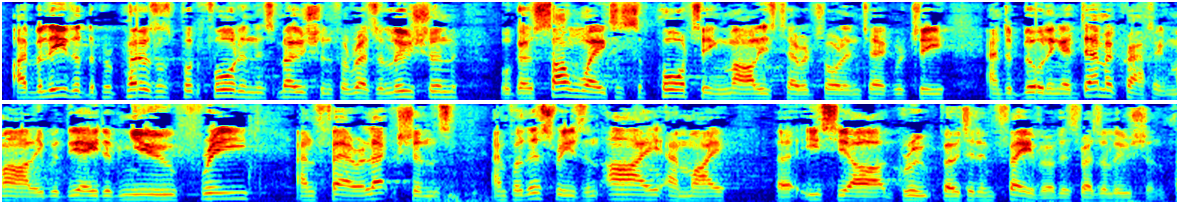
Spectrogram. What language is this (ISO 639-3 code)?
eng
